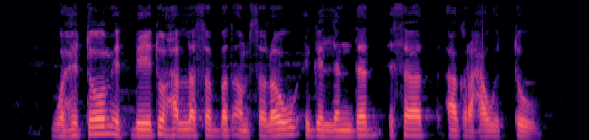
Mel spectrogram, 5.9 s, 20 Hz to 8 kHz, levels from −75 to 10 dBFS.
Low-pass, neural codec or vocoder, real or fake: 7.2 kHz; none; real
